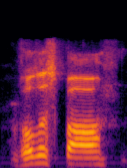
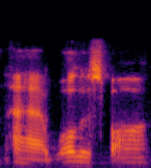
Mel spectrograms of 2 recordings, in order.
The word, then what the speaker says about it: Völuspá: another Old Norse poem, Völuspá, which is found in the Poetic Edda. Like we've said, it's the first poem in that collection. It's called Völuspá, Völuspá, depending on what pronunciation we're trying to use, something like that.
